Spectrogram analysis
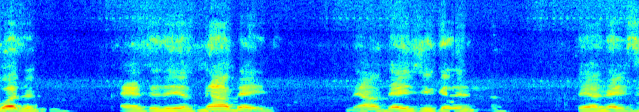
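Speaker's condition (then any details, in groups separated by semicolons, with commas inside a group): ALS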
